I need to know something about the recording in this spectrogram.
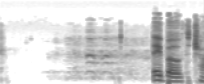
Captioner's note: audience laughing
